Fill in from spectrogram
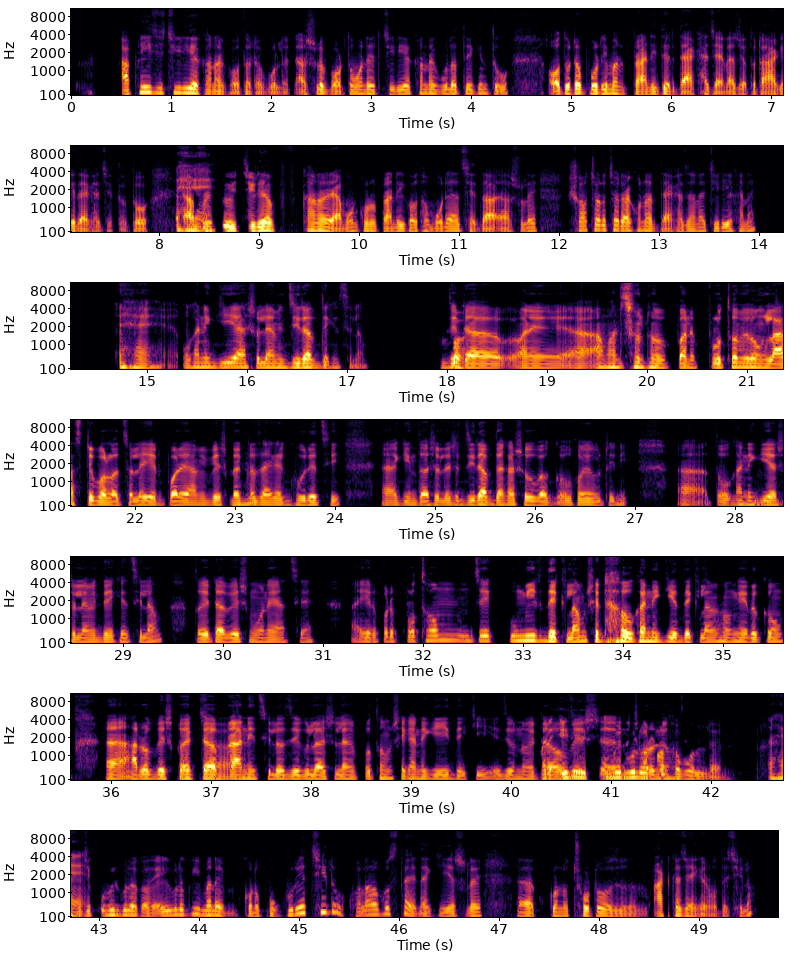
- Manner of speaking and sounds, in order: laughing while speaking: "জন্য মানে প্রথম এবং লাস্টে বলা চলে"; laughing while speaking: "সেটা ওখানে গিয়ে দেখলাম"
- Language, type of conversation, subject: Bengali, podcast, তোমার জীবনে কোন ভ্রমণটা তোমার ওপর সবচেয়ে বেশি ছাপ ফেলেছে?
